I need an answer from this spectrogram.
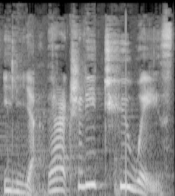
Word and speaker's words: il y a: ways to pronounce it the first one is where you pronounce everything that's standard french one that will pass anywhere and any time the second way is ya sometimes spelled y apostrophe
